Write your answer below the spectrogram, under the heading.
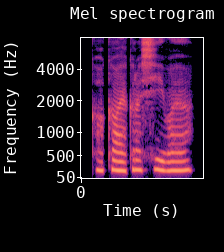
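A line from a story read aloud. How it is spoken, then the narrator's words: Soft breathless exclamation. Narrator (Russian): тихо выдохнула Лириния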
